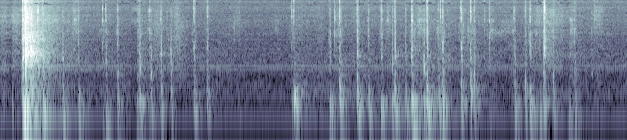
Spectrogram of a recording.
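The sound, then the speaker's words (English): Login credentials are typed on a computer keyboard, with soft, quick key clicks in uneven bursts after one louder initial clack, a short pause, then another flurry of tapping. “Access the website. Click on the login. Enter my credentials.”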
